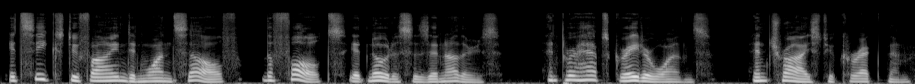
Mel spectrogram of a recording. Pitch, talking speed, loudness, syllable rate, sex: 150 Hz, 140 wpm, -17 LUFS, 3.6 syllables/s, male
